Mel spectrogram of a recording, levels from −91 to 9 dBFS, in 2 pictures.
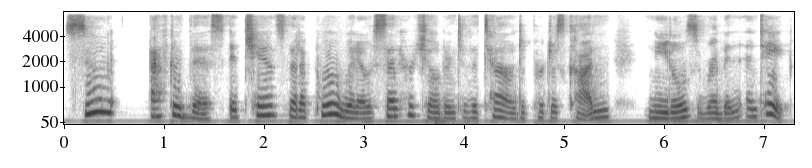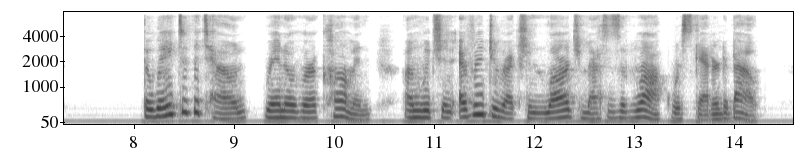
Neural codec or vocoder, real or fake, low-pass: codec, 44.1 kHz, 7.8 kbps, Pupu-Codec; fake; 7.2 kHz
